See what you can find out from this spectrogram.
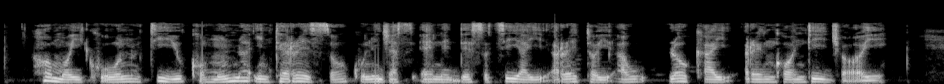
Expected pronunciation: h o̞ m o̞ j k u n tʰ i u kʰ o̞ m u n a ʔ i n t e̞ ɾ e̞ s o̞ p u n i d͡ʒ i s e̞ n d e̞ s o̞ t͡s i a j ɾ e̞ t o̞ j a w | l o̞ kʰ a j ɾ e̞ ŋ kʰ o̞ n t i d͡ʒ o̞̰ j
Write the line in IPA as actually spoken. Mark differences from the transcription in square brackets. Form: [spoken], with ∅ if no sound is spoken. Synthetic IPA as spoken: h o̞ m o̞ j [kʰ] u n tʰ i u kʰ o̞ m u n a ʔ i n t e̞ ɾ e̞ s o̞ [k] u n i d͡ʒ [a] s e̞ n d e̞ s o̞ t͡s i a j ɾ e̞ t o̞ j a w | l o̞ kʰ a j ɾ e̞ ŋ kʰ o̞ n t i d͡ʒ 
